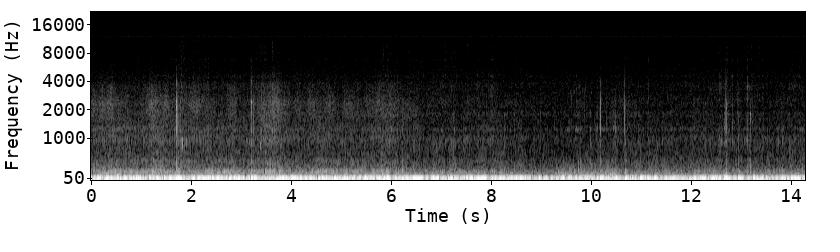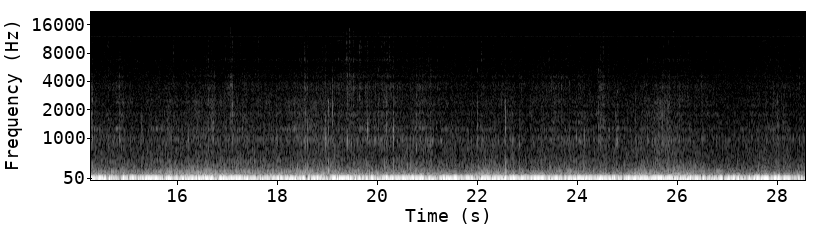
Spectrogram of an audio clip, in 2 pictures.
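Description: Steady low rumble of wind on the microphone and a Onewheel XR+ electric board's tyre rolling over a gravel and dirt trail, with a few sharp ticks from stones under the tyre.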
